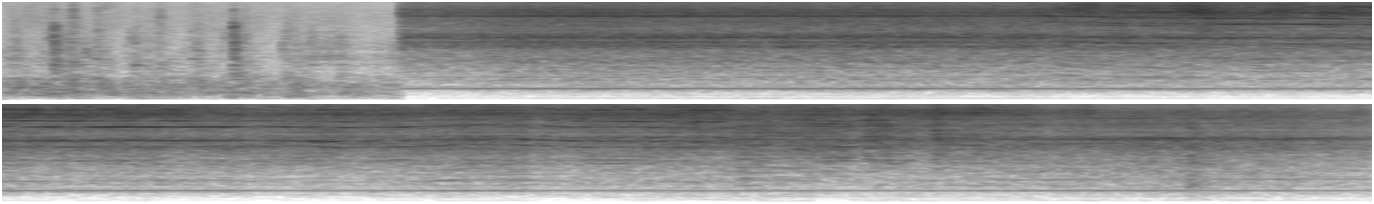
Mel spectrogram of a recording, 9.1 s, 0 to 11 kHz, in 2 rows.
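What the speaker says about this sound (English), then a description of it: "I'm gonna get some strips ripped down on the table saw." Table saw ripping 18 mm wood into strips, a loud sustained whine with a steady tonal hum as the blade cuts continuously, after a brief moment of lower noise at the start.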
